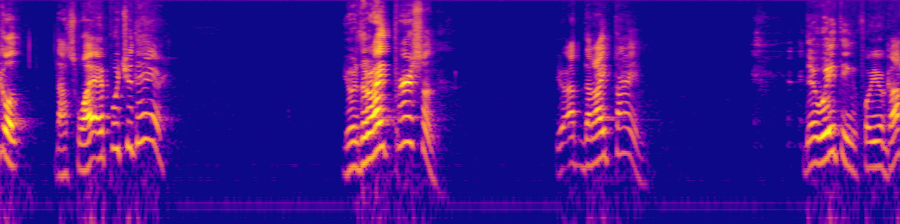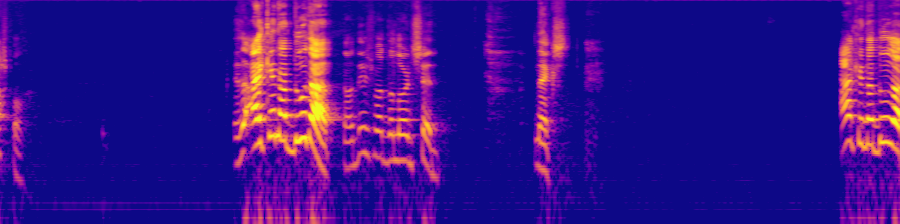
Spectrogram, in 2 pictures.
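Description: A man speaks with animation in short bursts.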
